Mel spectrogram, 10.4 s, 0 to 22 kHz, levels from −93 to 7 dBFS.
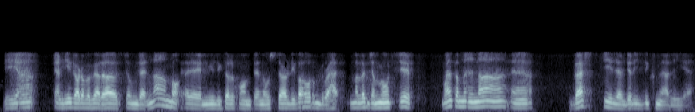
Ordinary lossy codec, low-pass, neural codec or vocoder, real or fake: AAC, 24 kbps; 3.6 kHz; codec, 16 kHz in and 24 kHz out, 0.6 kbps, FocalCodec, streaming, 2048 codes; fake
